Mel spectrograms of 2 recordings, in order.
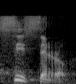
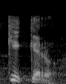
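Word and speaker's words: Cicero: philosopher Marcus tulus Kiko sometimes in English pronounced as cisero but properly in Latin as Kiko and Kiko said that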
